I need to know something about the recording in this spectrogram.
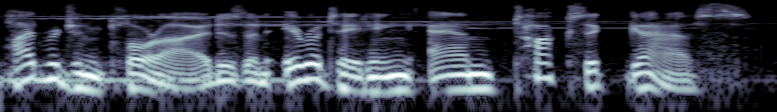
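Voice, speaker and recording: Measured male film narrator, lo-fi. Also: medium pitch, huge pitch swings. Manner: measured, deliberate delivery. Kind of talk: scripted educational narration. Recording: dull lo-fi film soundtrack with music.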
